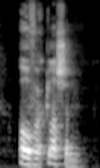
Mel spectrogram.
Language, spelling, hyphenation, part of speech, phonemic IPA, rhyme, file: Dutch, overklassen, over‧klas‧sen, verb, /ˌoː.vərˈklɑ.sən/, -ɑsən, Nl-overklassen.ogg
- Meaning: to outclass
